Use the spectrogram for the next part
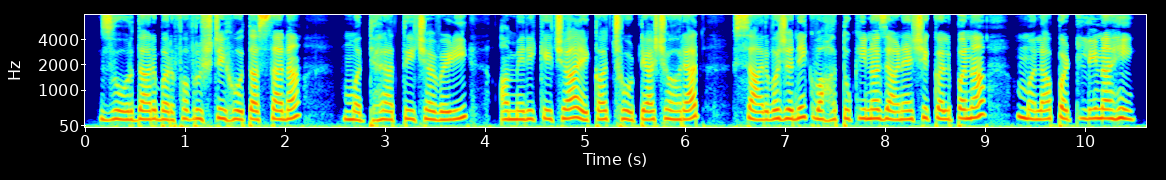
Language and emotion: Marathi, fearful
